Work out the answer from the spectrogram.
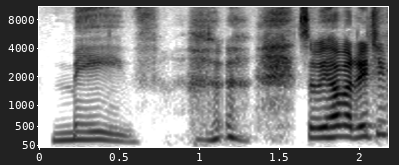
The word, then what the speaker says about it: Maeve: Maeve. Yeah. I always feel weird saying the E at the end. Maeve.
